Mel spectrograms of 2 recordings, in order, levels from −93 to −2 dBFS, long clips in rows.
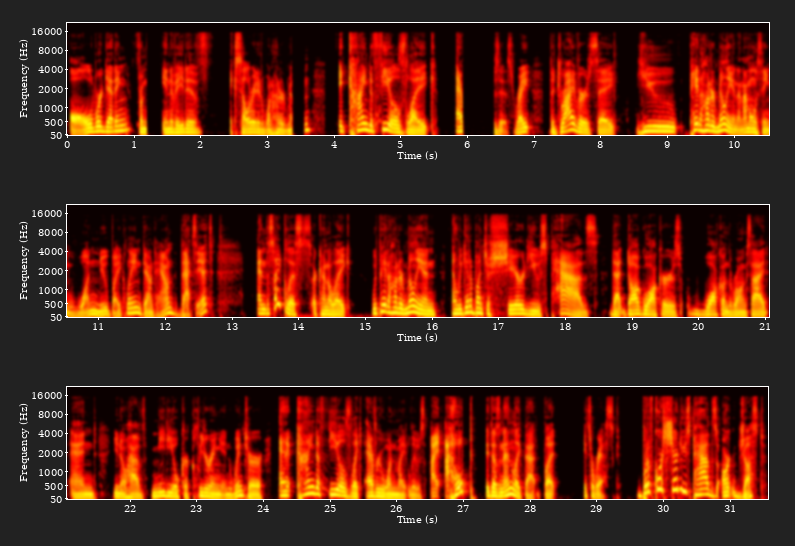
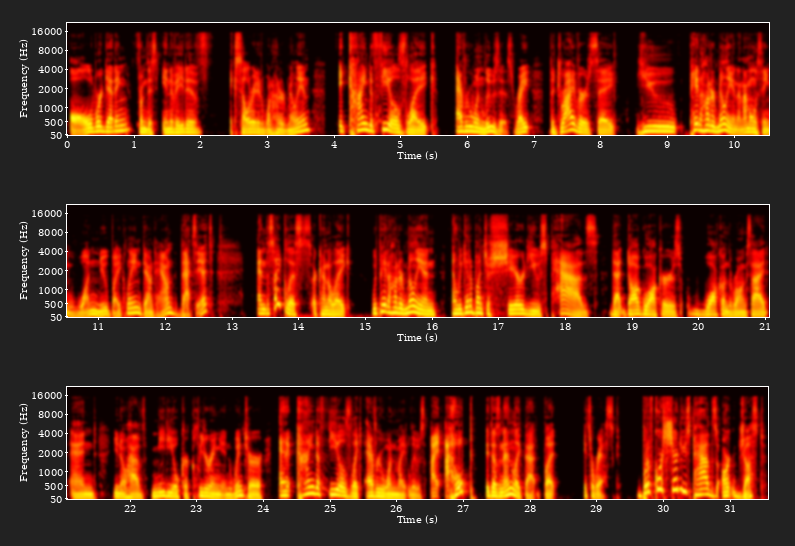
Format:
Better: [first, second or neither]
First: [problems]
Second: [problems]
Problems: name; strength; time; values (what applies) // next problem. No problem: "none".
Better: second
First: audio cutting out; at 1 s, at 3.5 s and at 6 s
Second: none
